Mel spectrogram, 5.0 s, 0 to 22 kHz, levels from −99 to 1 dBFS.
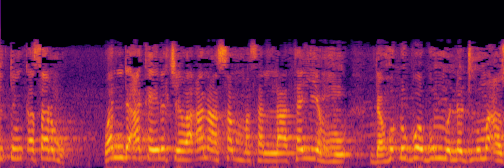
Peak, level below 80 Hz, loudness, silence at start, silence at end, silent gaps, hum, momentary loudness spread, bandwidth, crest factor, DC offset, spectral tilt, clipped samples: -6 dBFS; -58 dBFS; -20 LUFS; 0 s; 0 s; none; none; 7 LU; 8.6 kHz; 14 dB; under 0.1%; -3 dB/octave; under 0.1%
